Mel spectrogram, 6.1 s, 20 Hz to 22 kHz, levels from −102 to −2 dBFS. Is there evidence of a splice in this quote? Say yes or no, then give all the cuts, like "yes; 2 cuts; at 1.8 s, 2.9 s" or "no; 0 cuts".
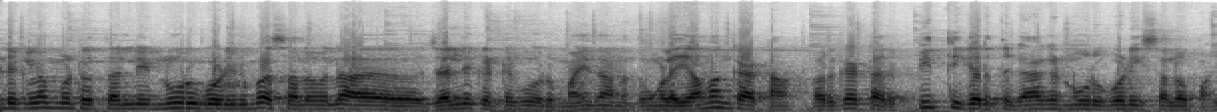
yes; 1 cut; at 3.9 s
